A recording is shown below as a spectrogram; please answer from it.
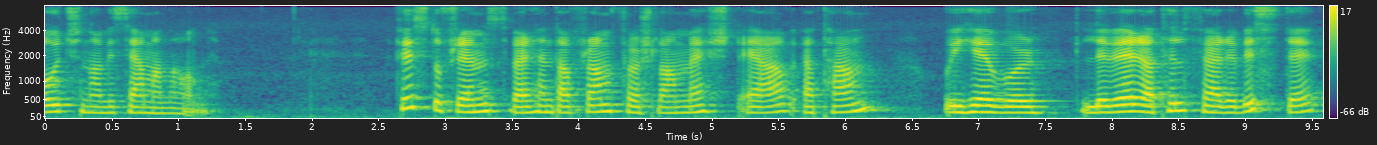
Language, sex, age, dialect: Faroese, female, 36-60, Suðuroy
